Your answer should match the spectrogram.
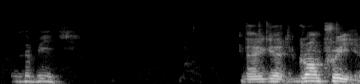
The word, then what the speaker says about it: Grand Prix: the beach very good Grand Prix this is a French word yeah so wouldn't you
